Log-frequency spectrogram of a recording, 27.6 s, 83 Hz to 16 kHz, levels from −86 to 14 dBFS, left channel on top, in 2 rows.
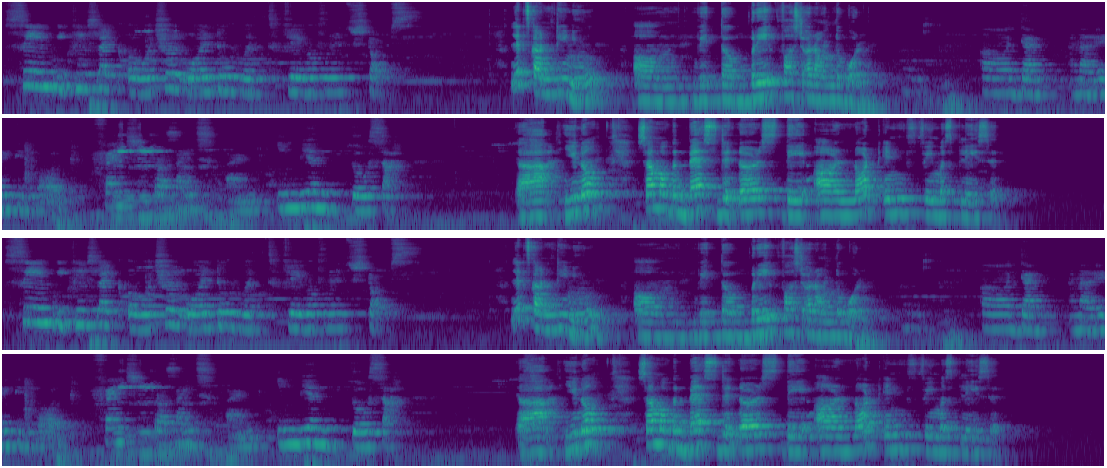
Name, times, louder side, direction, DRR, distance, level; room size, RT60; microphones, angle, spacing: voice 1, 0.0-5.5 10.0-10.2 11.5-11.8 12.2-13.1 13.3-14.6 14.9-17.9 18.2-18.8 20.3-20.4 23.6-24.1, right 1 dB, 5° right, 1.2 m, -43 dB
voice 2, 6.4-7.5 7.9-10.8 11.4-11.5 11.8-11.9 15.2-16.2 16.5-16.6 20.2-26.2, left 3 dB, 80° left, 0.9 m, -32 dB
12.0 x 6.4 x 2.4 m
head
